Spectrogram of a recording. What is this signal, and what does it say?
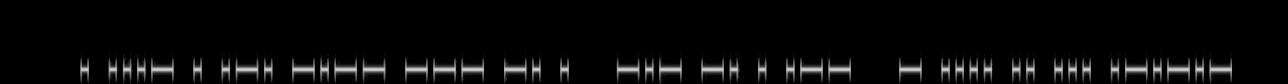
Morse code, heard as a keyed tone, about 17 wpm, 700 Hz. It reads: EVERYONE KNEW THIS.
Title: Sentences from Top 1000 Words - Review Part 5 - 17wpm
